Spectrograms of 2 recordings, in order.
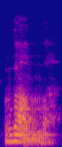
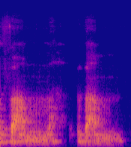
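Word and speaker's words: vam: is um excuse me vum. It's v a m vom, but uh it's, you know, even though there's an a there, it's pronounced like a u. So vum vum.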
